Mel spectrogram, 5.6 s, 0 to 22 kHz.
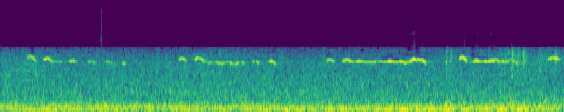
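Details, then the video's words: Bald eagle eaglet and its mother calling back and forth at Big Bear Lake on 23 April 2018: short high piping notes in loose runs, some slurred and drawn out, with steady low background rumble. "Big Bear Lake eagles; great conversation!"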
